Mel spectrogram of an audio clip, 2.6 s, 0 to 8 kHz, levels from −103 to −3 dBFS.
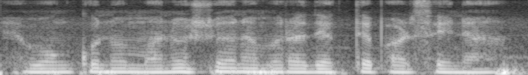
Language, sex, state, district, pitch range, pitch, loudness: Bengali, male, Assam, Hailakandi, 130-140 Hz, 135 Hz, -17 LUFS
